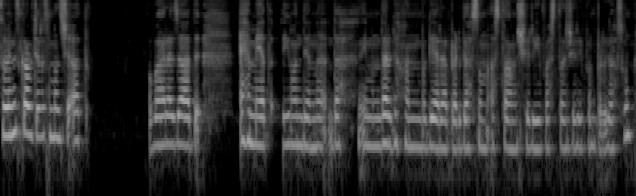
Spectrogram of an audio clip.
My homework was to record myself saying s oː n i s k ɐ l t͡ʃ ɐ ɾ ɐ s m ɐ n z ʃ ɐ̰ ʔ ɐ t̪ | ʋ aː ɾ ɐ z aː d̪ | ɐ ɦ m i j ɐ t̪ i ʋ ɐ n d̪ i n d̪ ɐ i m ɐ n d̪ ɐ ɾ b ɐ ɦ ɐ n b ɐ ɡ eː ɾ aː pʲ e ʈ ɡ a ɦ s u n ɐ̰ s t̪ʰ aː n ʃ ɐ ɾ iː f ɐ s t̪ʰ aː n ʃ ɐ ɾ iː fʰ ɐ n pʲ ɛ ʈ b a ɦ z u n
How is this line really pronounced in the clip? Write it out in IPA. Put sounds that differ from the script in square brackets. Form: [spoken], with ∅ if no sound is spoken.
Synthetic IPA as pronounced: s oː n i s k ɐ l t͡ʃ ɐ ɾ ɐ s m ɐ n z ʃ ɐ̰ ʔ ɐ t̪ | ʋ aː ɾ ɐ z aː d̪ | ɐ ɦ m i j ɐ t̪ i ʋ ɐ n d̪ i n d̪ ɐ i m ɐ n d̪ ɐ ɾ [ɡ] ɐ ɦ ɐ n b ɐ ɡ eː ɾ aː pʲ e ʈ ɡ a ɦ s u n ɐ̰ s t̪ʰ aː n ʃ ɐ ɾ iː f ɐ s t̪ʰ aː n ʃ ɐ ɾ iː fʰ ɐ n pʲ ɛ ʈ [ɡ] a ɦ [s] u n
